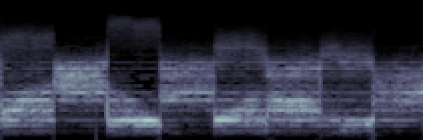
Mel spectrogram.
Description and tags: filtered pad stab
A short filtered pulsing pad.
Good for dub, house and ambient.
All my own work.
filtered, effect, ambient, soundscape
